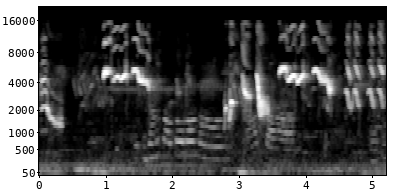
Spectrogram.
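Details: Kacer (oriental magpie-robin) pouring out a fight-ready song full of imitated fills: rich warbling, a series of lower clear whistles, sharp falling slurs and fast repeated high trilled figures.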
